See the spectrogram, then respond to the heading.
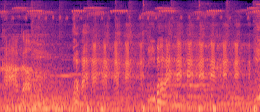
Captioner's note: hysterical Laughter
